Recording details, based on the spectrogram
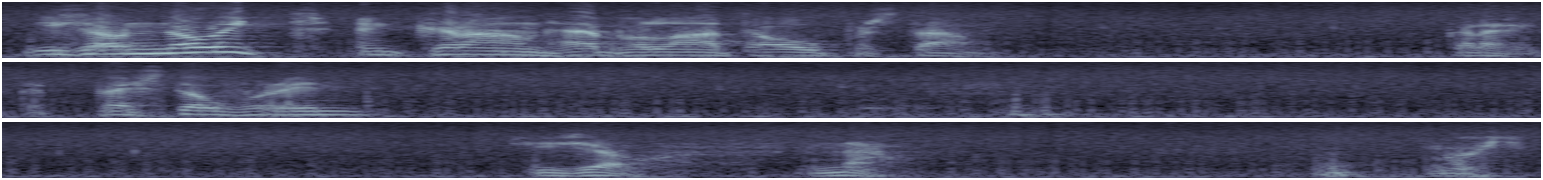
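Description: A man's voice: mid-range voice, expressive, a little slow, long pauses, fairly bright tone. A man acting in a radio play as a bossy, blustering working-class husband who argues colloquially and keeps demanding agreement. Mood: indignant, blustering. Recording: dull, noisy old radio recording.

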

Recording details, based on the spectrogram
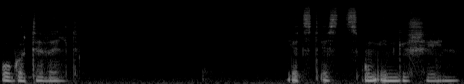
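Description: An actress playing a tender, urgent young princess in classical verse radio drama, breathy and emotional. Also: female voice, lowish voice, completely flat delivery, slow pace, mellow, exaggerated voice. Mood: fearful. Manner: emotional, often dropping to a whisper.

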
